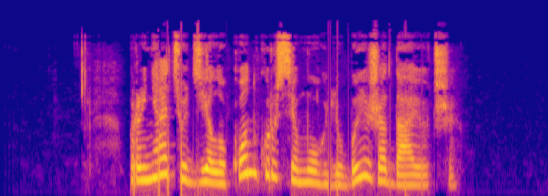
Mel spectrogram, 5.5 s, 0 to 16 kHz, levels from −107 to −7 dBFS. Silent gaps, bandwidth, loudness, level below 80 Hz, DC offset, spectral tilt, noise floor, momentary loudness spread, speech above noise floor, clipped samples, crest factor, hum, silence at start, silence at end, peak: none; 11 kHz; -20 LUFS; -56 dBFS; under 0.1%; -3.5 dB/octave; -88 dBFS; 13 LU; 67 dB; under 0.1%; 18 dB; none; 1.3 s; 0.9 s; -4 dBFS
